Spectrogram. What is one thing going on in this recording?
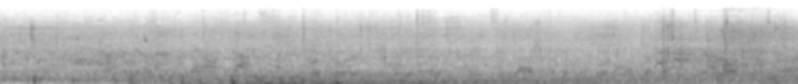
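Water splashes and gurgles close by as the microphone dips underwater.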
